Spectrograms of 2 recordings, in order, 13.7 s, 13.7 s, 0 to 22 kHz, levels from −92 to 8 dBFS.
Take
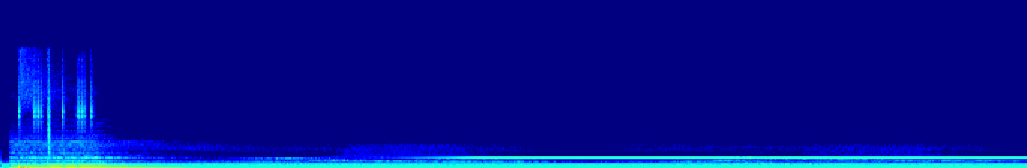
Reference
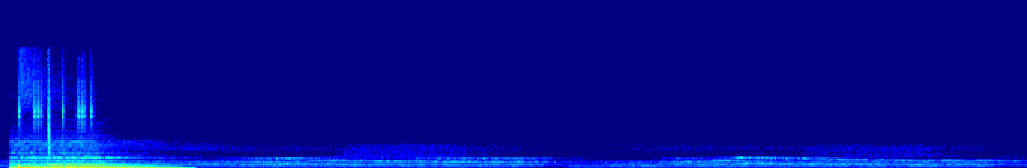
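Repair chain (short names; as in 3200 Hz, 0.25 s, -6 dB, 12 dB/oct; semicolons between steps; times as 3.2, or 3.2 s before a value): de-hum 106.1 Hz, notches 6; notch 1400 Hz, Q 30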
